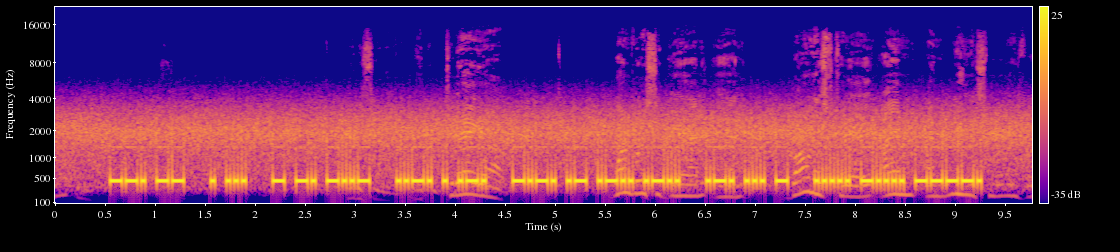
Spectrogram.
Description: Morse code, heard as a keyed tone, machine-sent, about 31 wpm, 450 Hz, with speech in English. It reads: GM ES TNX FER CALL RST 569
